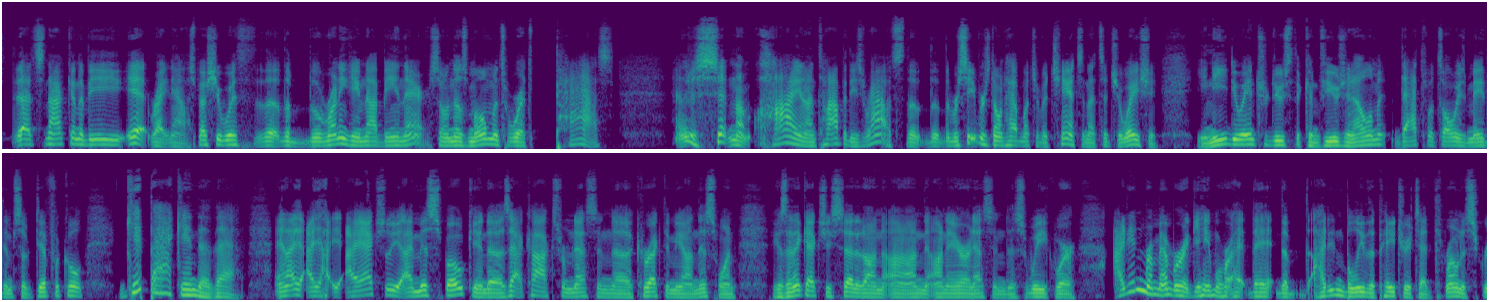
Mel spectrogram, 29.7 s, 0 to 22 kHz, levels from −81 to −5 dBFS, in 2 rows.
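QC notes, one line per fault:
10.27 s, 13.97 s and 24.56 s, compressed frames skipped: the decoder dropped whole compressed frames, either missing from the file or rejected as damaged. The speech jumps ahead by a few milliseconds, then about 30 ms, then about 70 ms, which points to anywhere from a couple to several frames.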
